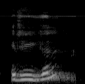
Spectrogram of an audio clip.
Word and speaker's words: wriggle: चलिए स्टार्ट करते हैं रीगल डब्लू इ आर इ पे लीड यहां पर डब्लू जो है वह साइलेंट है रिलेटिव वह हिंदी में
